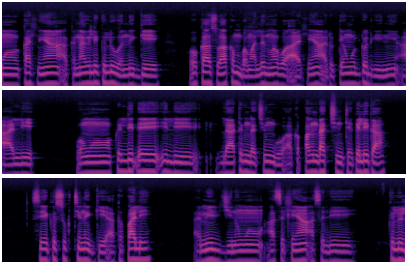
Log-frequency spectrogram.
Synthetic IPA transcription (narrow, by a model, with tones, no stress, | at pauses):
o˨ka˦ɬi˨ja˦a̰˨kə˨na˦ɡli˦kə˦lu˦bə˨nə˦ɡe˨ | ko̰˦ka˦su˨a˦kə˦mba˨ma˨lə˦n˨ma˦ɡo˨a̰˨ɬi˨˦ja˦a̰˨to˨te˦u˦lto˦tɡi˨ni˦ʔa̰˨li˦je˨ | ɡo˨mo˨kə˦li˦ɗe˦i˦li˨la˨tɨ˦knda˨t͡ʃi˦ŋ˦ɡo̰˨ʔa̰˨kə˨pa˦kn˦da˦t͡ʃi˦nte˨kə˦li˦ka˦ | se˦i˦kə˦su˦kti˦nə˦ɡe˨ʔa̰˨kə˨pa˦li˦ | a̰˨mi˦d͡ʒi˨nə˨mo˦a̰˨sə˨ɬi˨ja˦a̰˨sə˨li˦ | kə˦lu˦l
